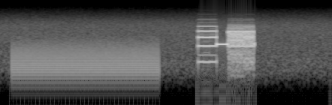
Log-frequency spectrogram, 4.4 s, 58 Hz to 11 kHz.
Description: Caller ID data burst, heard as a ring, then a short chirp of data, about 1200 baud.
